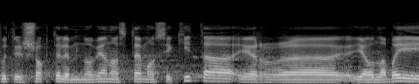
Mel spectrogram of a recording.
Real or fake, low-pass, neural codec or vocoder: real; 7.2 kHz; none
